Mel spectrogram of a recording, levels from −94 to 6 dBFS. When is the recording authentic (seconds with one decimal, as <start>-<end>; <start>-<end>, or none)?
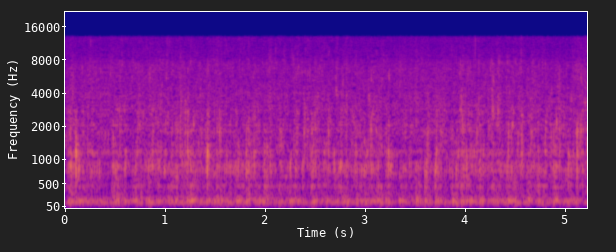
0.0-3.3; 3.8-5.2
